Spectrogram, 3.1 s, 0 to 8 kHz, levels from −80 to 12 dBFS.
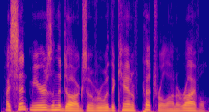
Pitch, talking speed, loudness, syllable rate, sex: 130 Hz, 265 wpm, -16 LUFS, 6.3 syllables/s, male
